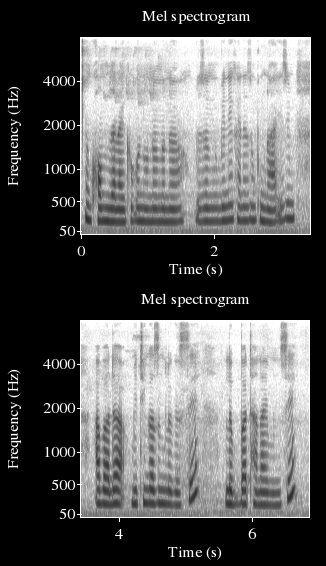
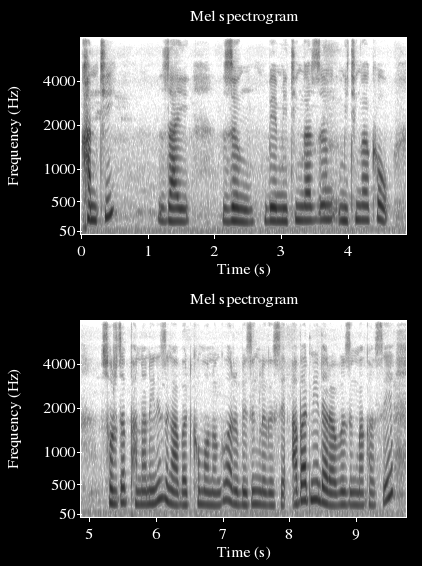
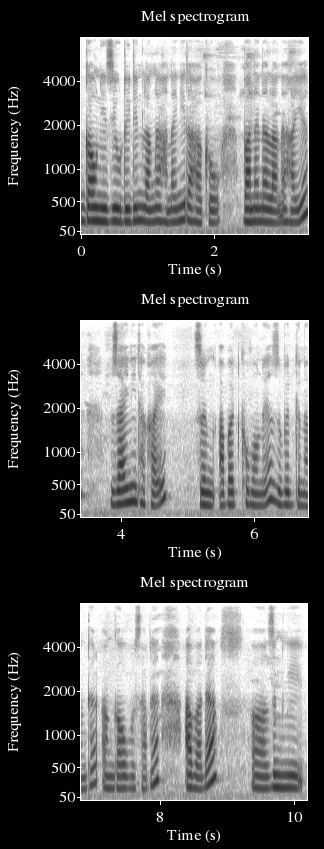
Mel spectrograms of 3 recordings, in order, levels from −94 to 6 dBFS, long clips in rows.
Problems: low volume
